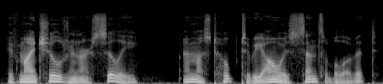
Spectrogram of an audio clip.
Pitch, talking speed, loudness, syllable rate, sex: 95 Hz, 220 wpm, -22 LUFS, 6.0 syllables/s, male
